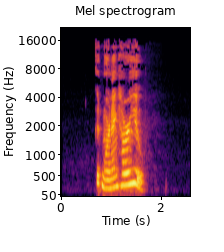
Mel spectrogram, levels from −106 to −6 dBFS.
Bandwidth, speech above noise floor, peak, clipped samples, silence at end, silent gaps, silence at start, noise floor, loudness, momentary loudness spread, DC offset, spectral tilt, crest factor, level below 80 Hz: 16 kHz; 59 dB; -2 dBFS; under 0.1%; 0.95 s; none; 0.7 s; -75 dBFS; -16 LUFS; 11 LU; under 0.1%; -3.5 dB/octave; 18 dB; -60 dBFS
